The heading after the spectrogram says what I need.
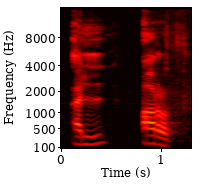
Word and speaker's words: الأرض: You have همزة القطع in الأرض. Don't say الأرض. This is not همزة وصل, this is همزة قطع.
